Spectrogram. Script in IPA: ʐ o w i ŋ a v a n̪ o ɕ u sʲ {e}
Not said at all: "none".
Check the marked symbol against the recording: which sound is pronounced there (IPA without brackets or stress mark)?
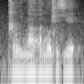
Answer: e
